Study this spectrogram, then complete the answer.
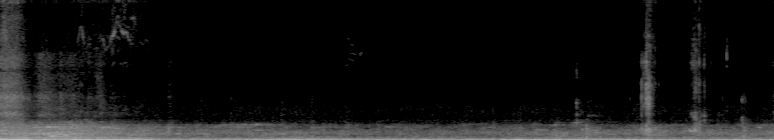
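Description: A cat chewing on a hat, giving soft, irregular biting and crunching sounds up close, with faint scraping over a low background hum.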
